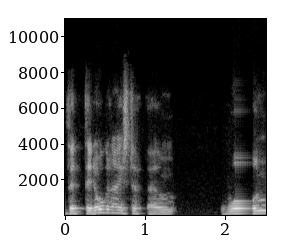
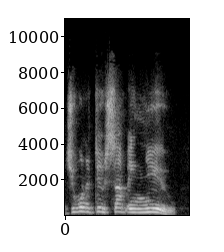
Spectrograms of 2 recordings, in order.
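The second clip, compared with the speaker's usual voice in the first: put-on lovely broad Cockney accent, pitched a touch high; 8 semitones higher than usual. Retelling what he said to you, Rob, before he started playing, in a broad Cockney accent. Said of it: "in his broad, lovely broad Cockney accent".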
